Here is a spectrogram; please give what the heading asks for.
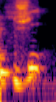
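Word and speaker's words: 羊: Attention à la prononciation, c'est bien hitsuji. Hitsuji. Hitsuji, avec un H au début.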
